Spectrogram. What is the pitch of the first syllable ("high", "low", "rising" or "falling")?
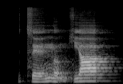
rising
